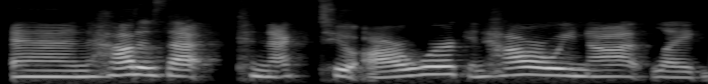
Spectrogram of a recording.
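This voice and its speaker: A woman talks as an interview guest, telling her story with plenty of ums and you-knows. Her voice sits at an ordinary middle pitch and picks up energy at the key moments. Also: normal speed, highs cut off. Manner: thoughtful, many ums and you-knows, animated when recounting. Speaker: guest scientist.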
